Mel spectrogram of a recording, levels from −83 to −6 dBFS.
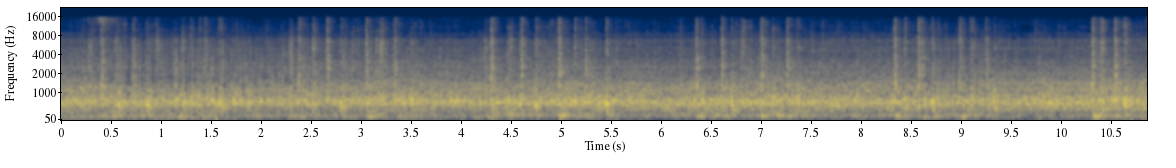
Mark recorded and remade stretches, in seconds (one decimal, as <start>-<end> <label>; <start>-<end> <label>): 0.0-0.5 recorded; 0.5-2.5 remade; 2.5-8.6 recorded; 8.6-9.3 remade; 9.3-10.9 recorded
